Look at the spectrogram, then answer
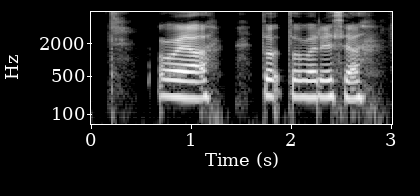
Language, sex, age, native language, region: Slovenian, female, 12-17, Slovenian, Savinja region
